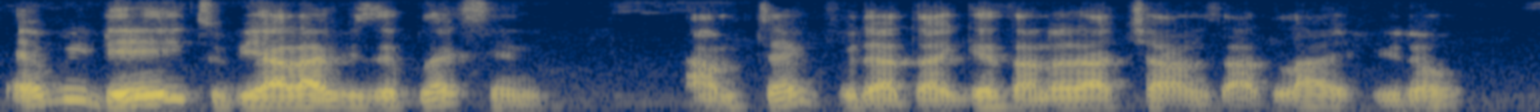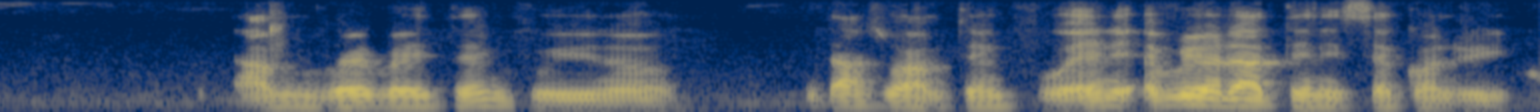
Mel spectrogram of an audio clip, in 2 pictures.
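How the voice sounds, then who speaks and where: Man, Nigerian accent, low deep voice, casual interview talk, comedian guest. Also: lively intonation, a little fast.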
